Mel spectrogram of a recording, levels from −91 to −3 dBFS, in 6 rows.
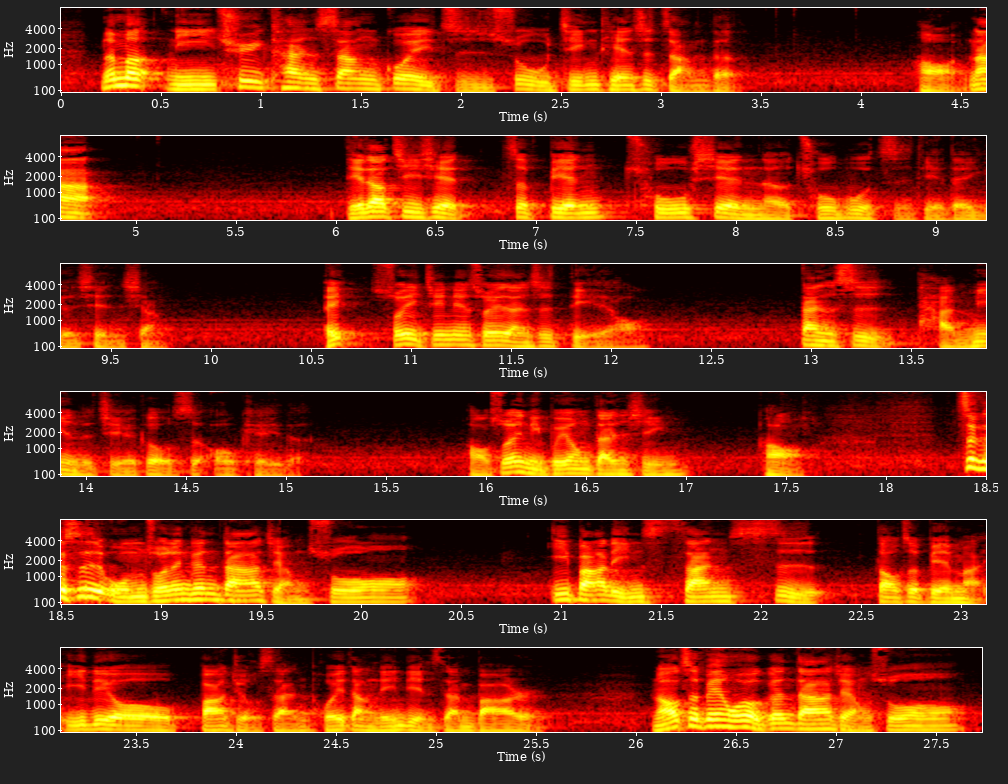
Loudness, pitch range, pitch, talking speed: -23 LUFS, 90-125 Hz, 110 Hz, 235 characters per minute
